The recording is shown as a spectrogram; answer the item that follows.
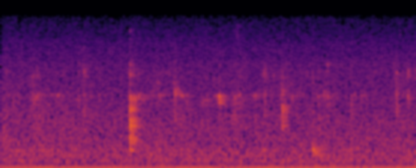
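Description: Near silence with a few faint, irregular clicks of the mouth as a man chews and tastes a bite of sausage with mustard, the clearest about a third of the way in.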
